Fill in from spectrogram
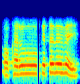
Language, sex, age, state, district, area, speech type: Odia, female, 60+, Odisha, Khordha, rural, conversation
